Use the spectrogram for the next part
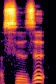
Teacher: the vowel is completely unaffected by whether there is ten-ten or not all that we're doing is voicing the consonant in there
